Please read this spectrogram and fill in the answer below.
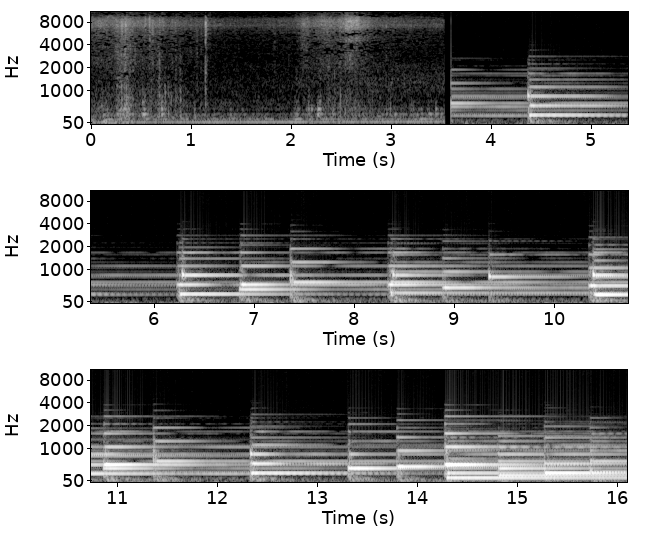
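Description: Faint crackling and ticking of a wood fire burning in a small tent stove. About three and a half seconds in, solo piano music begins and plays on, with single notes and chords struck and left to ring.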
